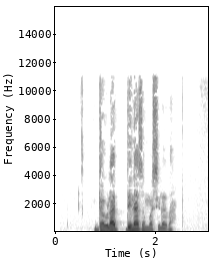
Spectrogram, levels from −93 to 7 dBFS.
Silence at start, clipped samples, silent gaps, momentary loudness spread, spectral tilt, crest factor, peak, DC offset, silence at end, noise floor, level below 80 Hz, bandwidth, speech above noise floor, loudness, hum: 0.8 s; under 0.1%; none; 19 LU; -6.5 dB/octave; 22 dB; -8 dBFS; under 0.1%; 0.75 s; -76 dBFS; -76 dBFS; 11.5 kHz; 49 dB; -27 LUFS; none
